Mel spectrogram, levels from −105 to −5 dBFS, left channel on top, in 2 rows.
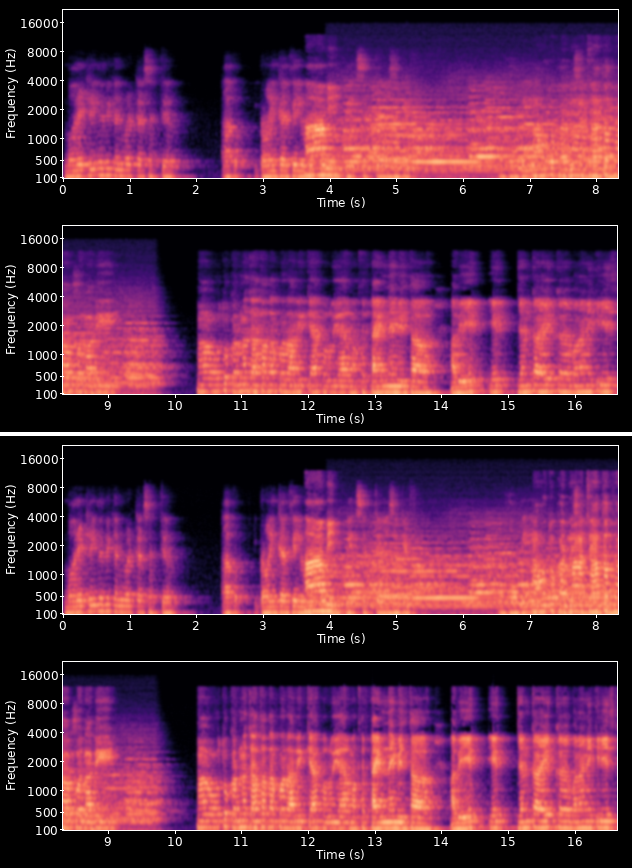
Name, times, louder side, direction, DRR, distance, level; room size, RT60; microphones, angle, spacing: voice 1, 0.0-1.7 2.4-2.6 2.9-5.2 6.5-7.1 7.4-8.5 8.7-8.9, right 2 dB, 25° right, 1 dB, 0.5 m, -27 dB
voice 2, 3.6-4.3 7.0-9.1 10.3-16.6, right 3 dB, 50° right, 6 dB, 0.8 m, -22 dB
sound 1, 3.9-9.7, left 1 dB, 85° left, 2.6 m, -26 dB
7.7 x 6.4 x 2.8 m, 0.69 s
head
